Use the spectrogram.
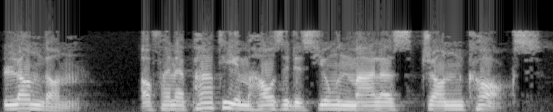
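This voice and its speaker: A man's voice: medium pitch, unhurried, muffled recording, close to an everyday voice. A man narrating a German audio drama, announcing scenes in a clipped, factual manner. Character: sober narrator giving place and time.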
